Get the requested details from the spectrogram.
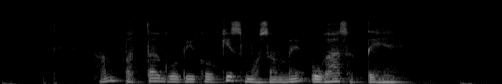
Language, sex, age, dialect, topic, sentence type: Hindi, male, 25-30, Garhwali, agriculture, question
